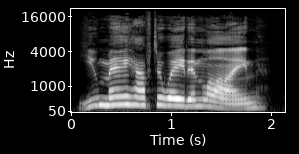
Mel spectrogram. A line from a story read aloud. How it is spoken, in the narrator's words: the Jeti said with a nervous laugh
